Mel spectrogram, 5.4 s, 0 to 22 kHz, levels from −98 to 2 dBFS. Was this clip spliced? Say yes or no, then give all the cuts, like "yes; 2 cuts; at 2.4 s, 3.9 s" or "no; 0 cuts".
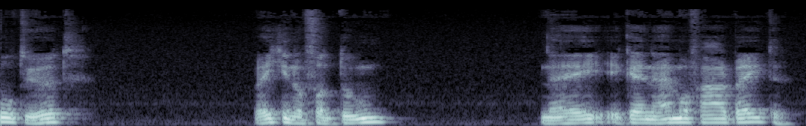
yes; 1 cut; at 1.6 s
